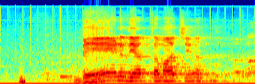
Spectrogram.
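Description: A man speaks loudly into a microphone, in a rising, chanting voice.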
